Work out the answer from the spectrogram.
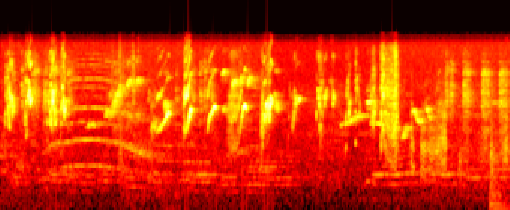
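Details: White-rumped shama in full, energetic song, played to provoke rival shamas: rapid bright whistles and slurred sweeps, about three notes a second, broken by harsher squawky chatter, ending with a low thump.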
